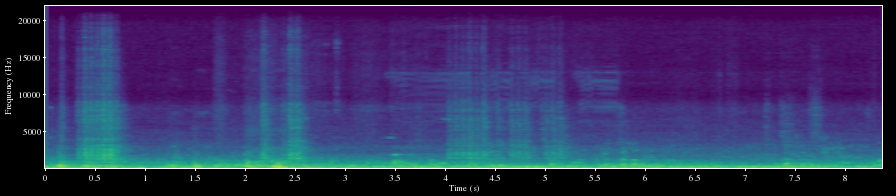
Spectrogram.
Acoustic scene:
subway train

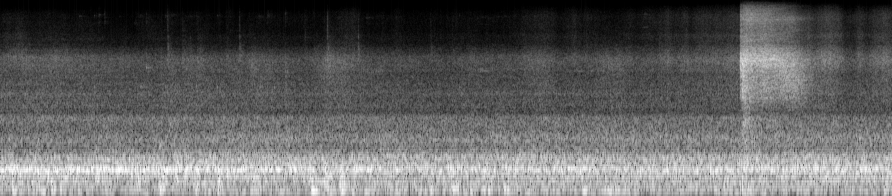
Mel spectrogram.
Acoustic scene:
subway train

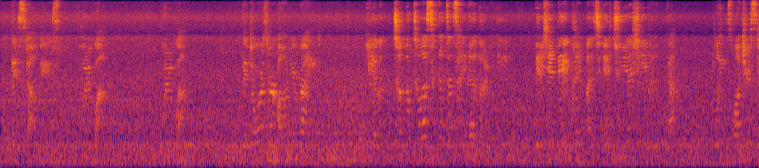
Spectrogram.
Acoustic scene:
subway train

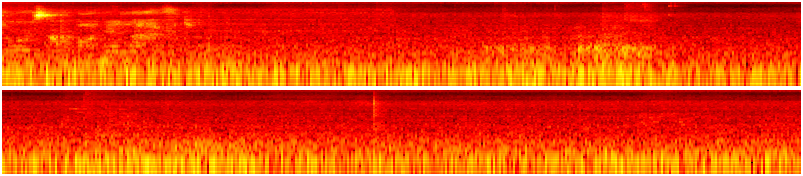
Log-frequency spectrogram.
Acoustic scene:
subway train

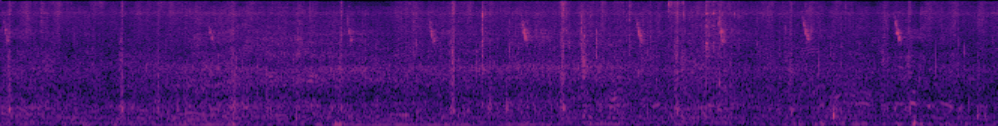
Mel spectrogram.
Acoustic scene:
park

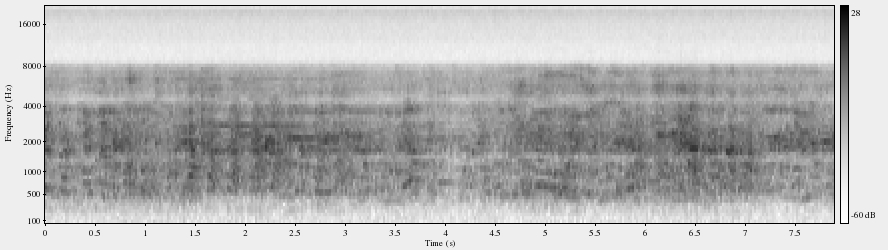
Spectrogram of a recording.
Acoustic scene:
crowded indoor space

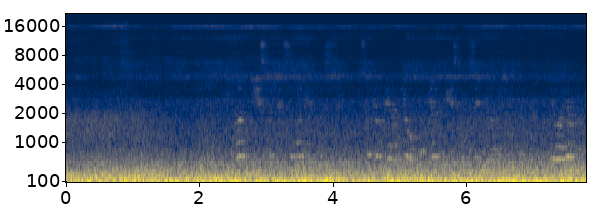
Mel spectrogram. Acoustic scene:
subway train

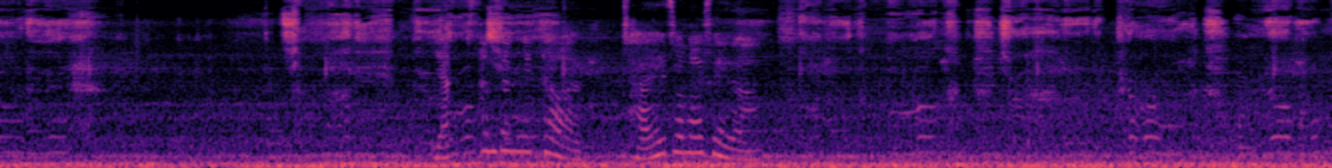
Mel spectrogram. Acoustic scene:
car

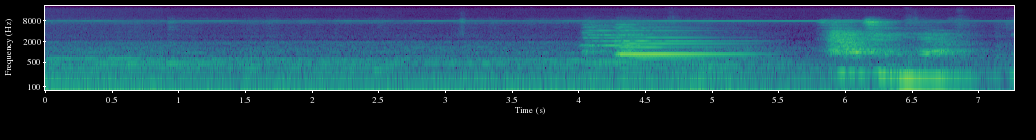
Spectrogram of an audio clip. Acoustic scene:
elevator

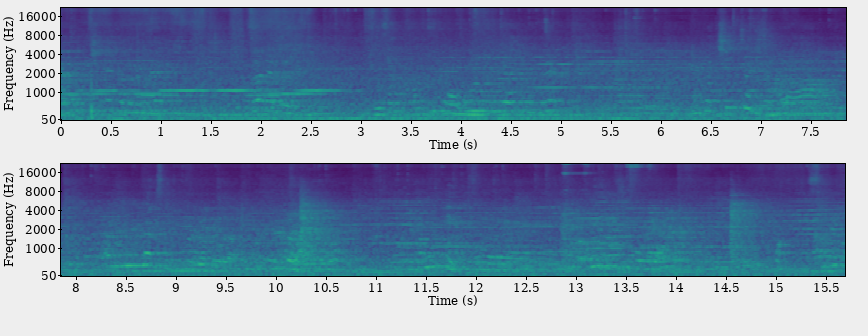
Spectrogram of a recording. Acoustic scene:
cafe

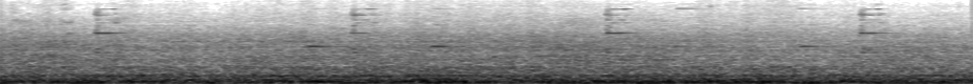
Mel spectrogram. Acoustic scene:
car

